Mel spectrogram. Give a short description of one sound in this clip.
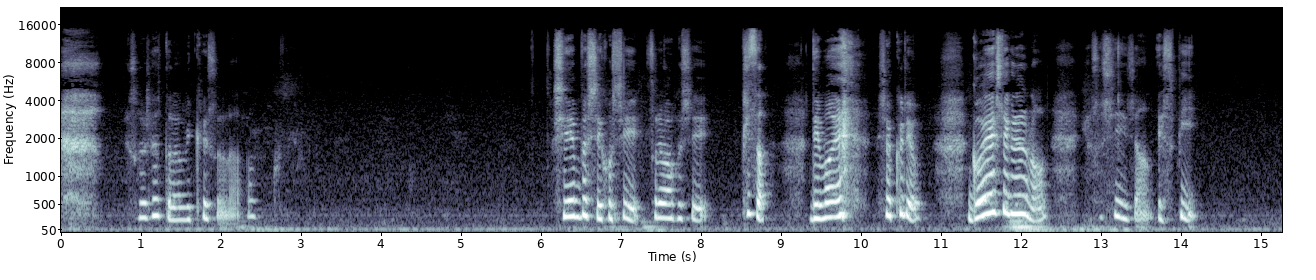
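A young woman speaks softly and cheerfully close to a microphone.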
